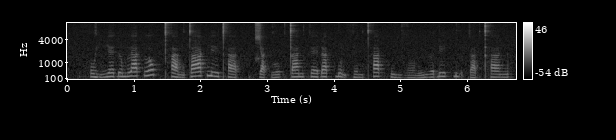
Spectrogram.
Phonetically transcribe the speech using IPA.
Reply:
h o˧˩ j ɲ ɛ˧ ɗ ə˨˦ m l a˦˥ t̚ l ɔ˦˥ p̚ t̪ʰ a˧˩ ŋ t̪ aː˦˥ k̚ n e˧ t̪ʰ a˨˩ t̚ | t͡ɕ a˨˩ t̚ ɣ o˨˩ k̚ t̪ a˧ n k ɛ˧ ɗ a˦˥ t̚ ɓ o̰˧˨ n h ɛ̤˨˩ ŋ t̪ʰ a˦˥ k̚ h w i̤˨˩ v ɔ̤˨˩ ŋ ɨ˨˦ ə̯ ɗ e˦˥ t̚ ɓ ɨ̰˧˨ ə̯ k a˨˩ k̚ t̪ʰ a˧ n

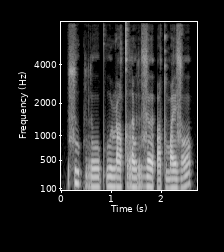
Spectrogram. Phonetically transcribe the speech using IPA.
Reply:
s u kʷ r o pʼ u ɭ ʏ tˤ r o r z ɐ ʔ ɛ tˤ m ɛ z ɔ

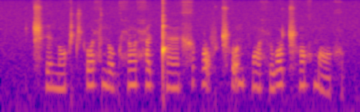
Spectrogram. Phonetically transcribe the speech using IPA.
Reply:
ʈ͡ʂʰ ɪ˨ n ɔ̃˧ x t͡ʃʼ o˧ ħ n o˨ ɡ ħ õ˧ ħ ɪ˧ ǃ ɛ̃˧ x | ɔ̰˧ f ʈ͡ʂʰ o̰˧ n f ɔ̃˨ ħ w ɔ˦ ʈ͡ʂʰ õ˦ χ m ɔ̃˨ x

